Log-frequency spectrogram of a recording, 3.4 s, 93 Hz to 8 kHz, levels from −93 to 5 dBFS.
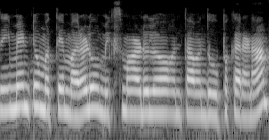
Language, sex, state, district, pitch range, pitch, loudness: Kannada, female, Karnataka, Mysore, 210-235 Hz, 220 Hz, -16 LUFS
